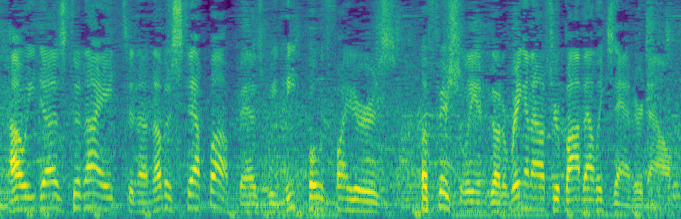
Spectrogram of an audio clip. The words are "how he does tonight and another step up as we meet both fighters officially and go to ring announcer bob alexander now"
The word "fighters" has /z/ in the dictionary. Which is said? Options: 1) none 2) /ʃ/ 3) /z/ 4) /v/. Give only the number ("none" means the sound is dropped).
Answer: 3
